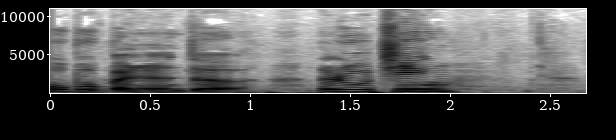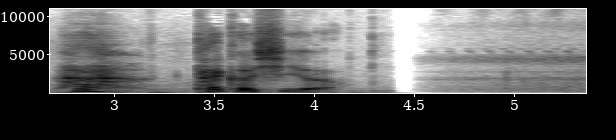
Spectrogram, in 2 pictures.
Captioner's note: sigh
